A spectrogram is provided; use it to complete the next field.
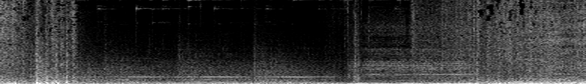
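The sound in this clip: Gunfire from enemy soldiers in the video game Wolfenstein: The New Order, dense rapid shots with bursts of loud cracks, joined midway by a low droning rumble that persists to the end.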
